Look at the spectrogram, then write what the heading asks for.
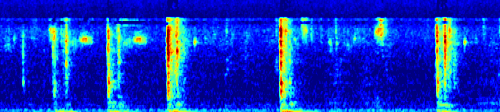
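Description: Someone writing or typing: a handful of irregular clicks and soft knocks, spaced a second or so apart against a quiet background.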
